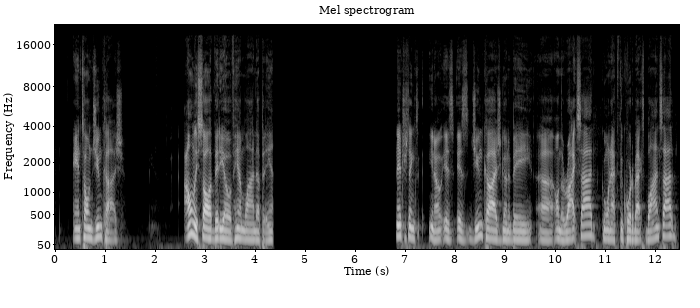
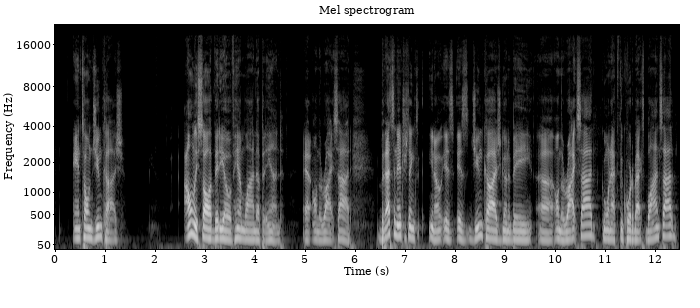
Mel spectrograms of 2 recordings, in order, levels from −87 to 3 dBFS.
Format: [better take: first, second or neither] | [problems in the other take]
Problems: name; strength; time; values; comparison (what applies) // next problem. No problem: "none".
second | audio cutting out; at 4.5 s for 2.5 s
